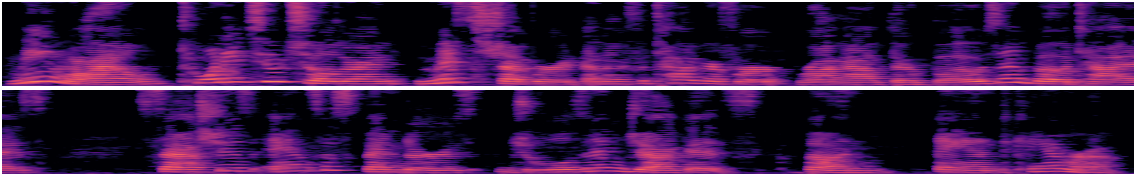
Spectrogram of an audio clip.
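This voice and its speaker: A woman reading a children's story aloud with expressive, deliberate phrasing, pausing to question her listener. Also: medium pitch, far from the mic, low-quality recording.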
